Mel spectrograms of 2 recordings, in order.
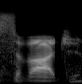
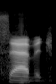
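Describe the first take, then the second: First: The name is said differently from the everyday word. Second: The name sounds like the everyday English word. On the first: The speaker calls it right. "They pronounce this Savage" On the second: The speaker calls it wrong. "it's not pronounced Savage right here"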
